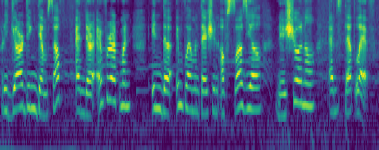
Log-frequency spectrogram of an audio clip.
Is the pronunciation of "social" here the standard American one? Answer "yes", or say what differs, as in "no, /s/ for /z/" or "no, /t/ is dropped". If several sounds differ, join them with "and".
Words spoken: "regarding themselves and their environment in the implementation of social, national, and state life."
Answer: no, /s/ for /ʃ/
